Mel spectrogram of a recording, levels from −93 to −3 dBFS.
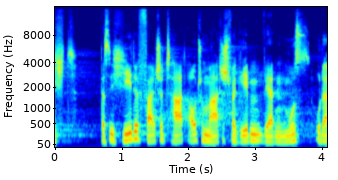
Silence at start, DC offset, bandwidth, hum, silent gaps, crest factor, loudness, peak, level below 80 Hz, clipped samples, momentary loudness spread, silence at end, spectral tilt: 0 s; under 0.1%; 16 kHz; none; none; 20 dB; -30 LUFS; -10 dBFS; -66 dBFS; under 0.1%; 7 LU; 0 s; -3.5 dB/octave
